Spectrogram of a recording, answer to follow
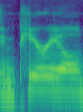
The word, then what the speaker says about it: Empyreal: imperial spells and steam it's spelled e-m-p-y-r-e-a-l so it's it's imperial but it's fancy it's fantasy trains love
